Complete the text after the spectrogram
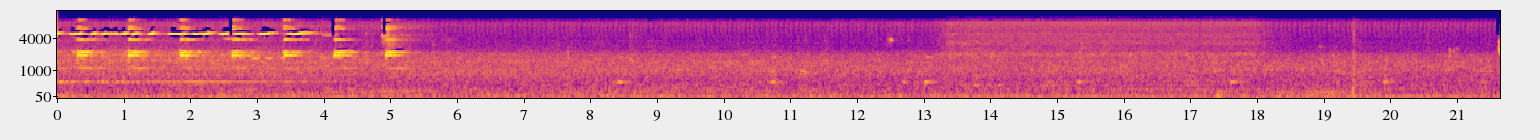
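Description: A train rumbles in the distance.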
